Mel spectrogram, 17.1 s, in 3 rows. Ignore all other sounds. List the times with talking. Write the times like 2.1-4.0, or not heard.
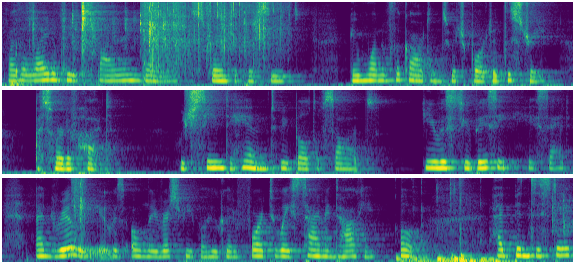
0.0-17.0.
